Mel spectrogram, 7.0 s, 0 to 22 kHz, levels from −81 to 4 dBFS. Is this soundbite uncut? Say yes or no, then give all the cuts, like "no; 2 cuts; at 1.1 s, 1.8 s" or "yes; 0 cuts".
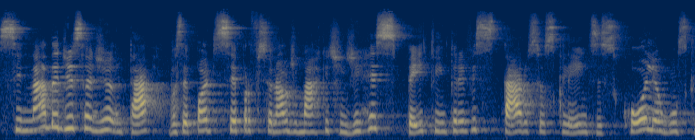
yes; 0 cuts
